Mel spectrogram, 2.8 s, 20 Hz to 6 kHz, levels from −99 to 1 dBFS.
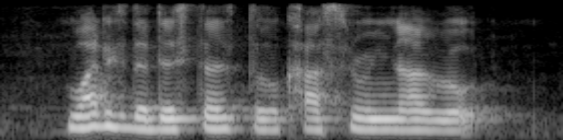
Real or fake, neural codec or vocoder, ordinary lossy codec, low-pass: fake; codec, 24 kHz, 6 kbps, HILCodec; none; 5.4 kHz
